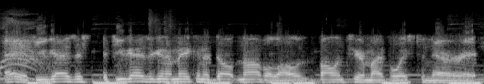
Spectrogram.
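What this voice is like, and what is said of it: Deep male voice. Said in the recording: “deep voice”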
